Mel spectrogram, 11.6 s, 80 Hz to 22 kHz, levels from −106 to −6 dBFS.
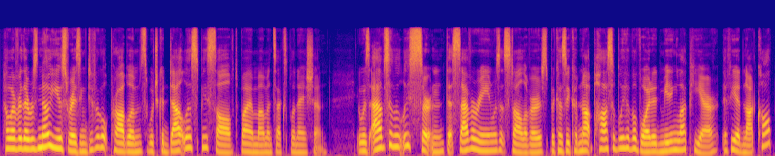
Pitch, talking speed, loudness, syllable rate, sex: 185 Hz, 215 wpm, -18 LUFS, 6.8 syllables/s, female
